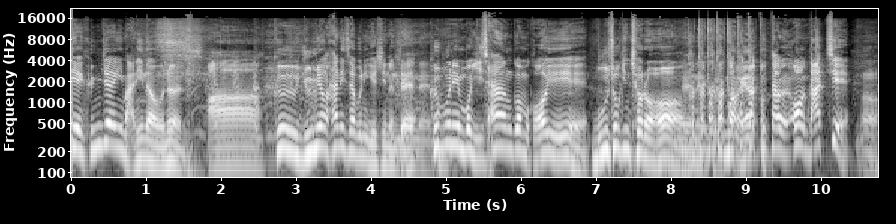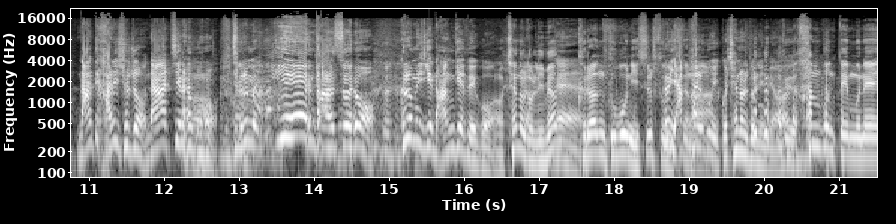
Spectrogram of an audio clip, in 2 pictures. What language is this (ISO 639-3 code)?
kor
